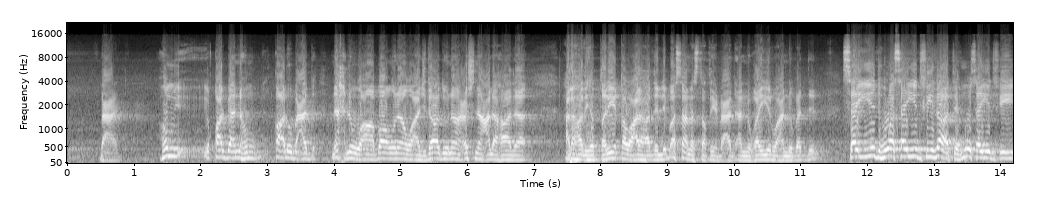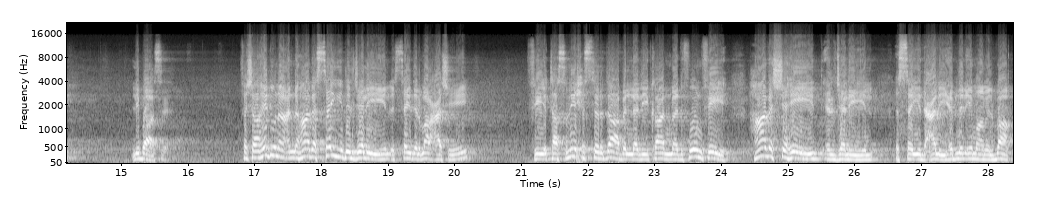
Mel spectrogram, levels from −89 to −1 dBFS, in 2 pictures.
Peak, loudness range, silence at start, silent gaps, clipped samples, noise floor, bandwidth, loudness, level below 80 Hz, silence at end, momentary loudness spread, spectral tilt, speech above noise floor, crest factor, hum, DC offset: 0 dBFS; 4 LU; 0 s; none; 5%; -29 dBFS; 16 kHz; -5 LUFS; -32 dBFS; 0 s; 10 LU; -4.5 dB/octave; 24 dB; 6 dB; none; under 0.1%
